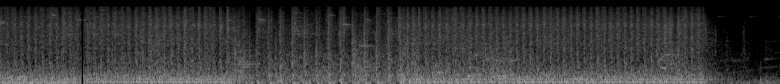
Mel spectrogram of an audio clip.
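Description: Sustained rapid gunfire in a hardcore first-person shooter game, loud dense bursts running continuously for about seven seconds before cutting off abruptly, with faint voices underneath.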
